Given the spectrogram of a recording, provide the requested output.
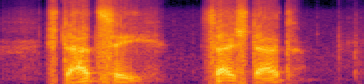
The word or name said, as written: staad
